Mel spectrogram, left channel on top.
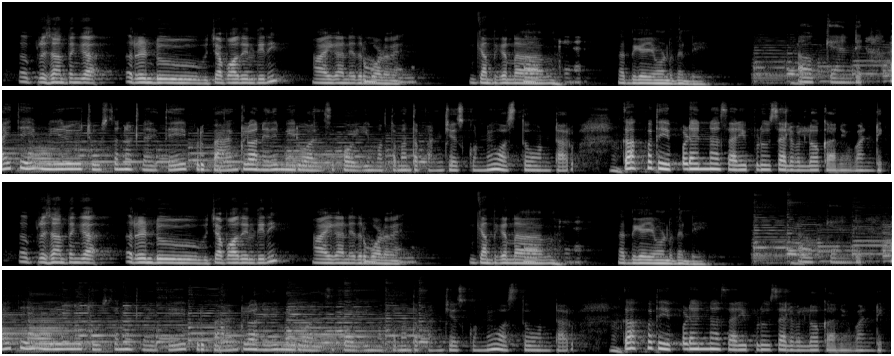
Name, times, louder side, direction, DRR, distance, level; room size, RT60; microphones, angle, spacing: voice 1, 0.2-1.0 1.2-2.8 3.1-4.0 4.7-5.6 6.2-7.0 7.9-8.0 15.0-15.1, equal, 5° right, 15 dB, 0.8 m, -24 dB
voice 2, 3.6-4.1 5.2-5.8 8.0-17.7, left 3 dB, 45° left, 18 dB, 0.8 m, -25 dB
sound 1, 7.5-13.2, right 3 dB, 70° right, 3.0 m, -31 dB
21.0 x 14.0 x 9.5 m, 0.78 s
head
